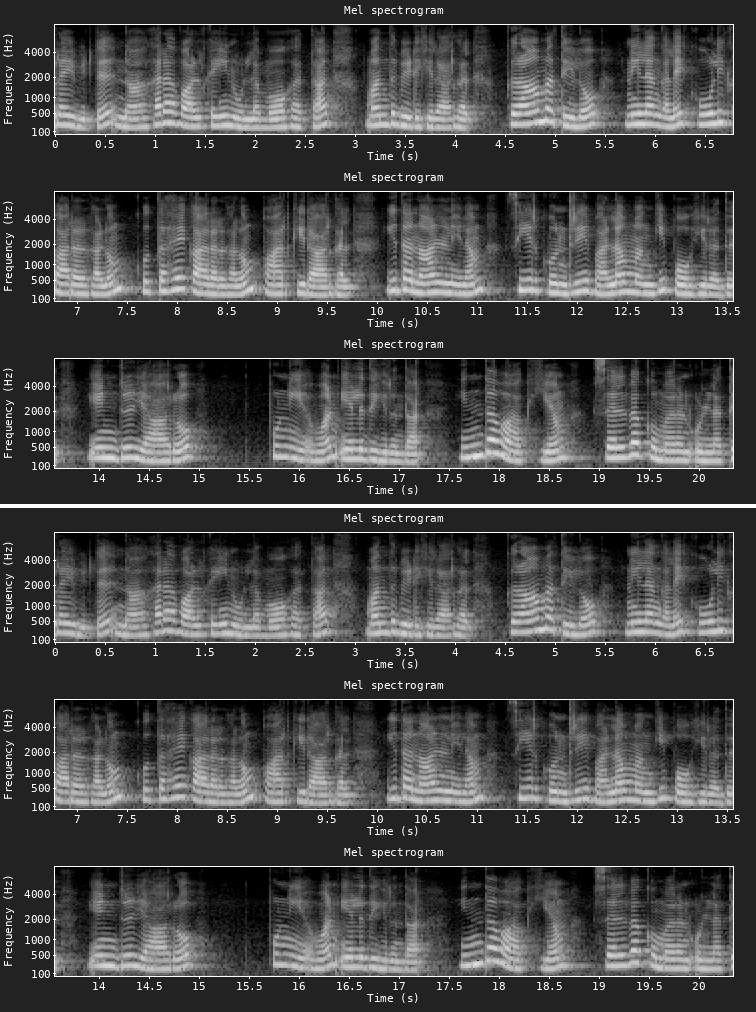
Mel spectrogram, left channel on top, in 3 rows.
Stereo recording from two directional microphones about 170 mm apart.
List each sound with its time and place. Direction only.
0.0 s a woman's voice: 20° left (ahead or behind)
